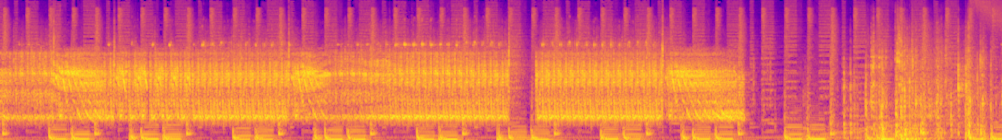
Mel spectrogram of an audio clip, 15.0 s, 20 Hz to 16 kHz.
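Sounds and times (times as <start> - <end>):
toy machine gun sound effect: 0.0 - 11.2
background music with steady beat: 0.0 - 15.0.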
